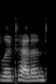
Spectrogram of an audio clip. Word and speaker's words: lieutenant: In the Commonwealth, we pronounce lieutenant as lieutenant.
